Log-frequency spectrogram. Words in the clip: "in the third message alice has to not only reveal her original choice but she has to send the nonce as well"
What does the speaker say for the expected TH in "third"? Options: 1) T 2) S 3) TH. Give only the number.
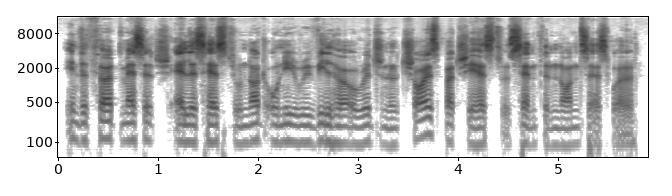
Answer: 3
